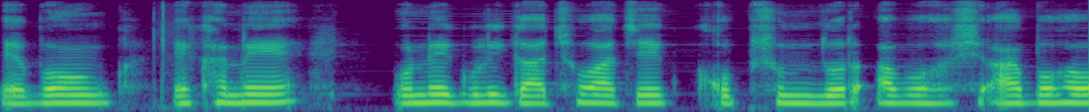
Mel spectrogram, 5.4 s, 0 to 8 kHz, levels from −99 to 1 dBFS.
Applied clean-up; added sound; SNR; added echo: neural mask model DeepFilterNet 3.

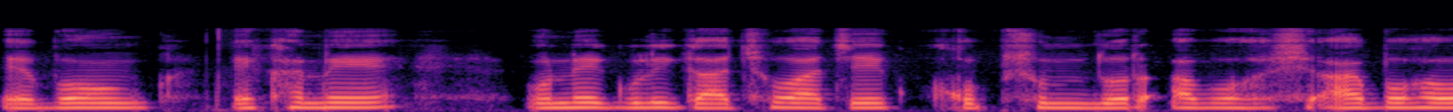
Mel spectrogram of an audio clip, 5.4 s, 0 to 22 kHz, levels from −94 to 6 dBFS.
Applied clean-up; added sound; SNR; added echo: neural mask model Resemble Enhance denoiser.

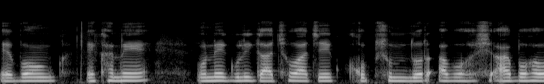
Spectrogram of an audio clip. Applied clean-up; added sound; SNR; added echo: none; none; none; none.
